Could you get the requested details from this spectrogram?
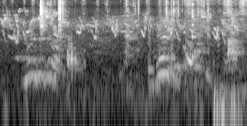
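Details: Small francolin chicks during feeding, with high thin chirps over lower rising mid-pitched notes, short bursts of twittering, and a brief low thud at the end.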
